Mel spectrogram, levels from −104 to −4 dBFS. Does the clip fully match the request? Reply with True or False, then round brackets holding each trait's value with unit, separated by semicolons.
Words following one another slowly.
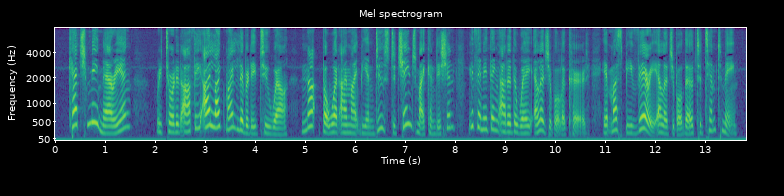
False (170 wpm)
